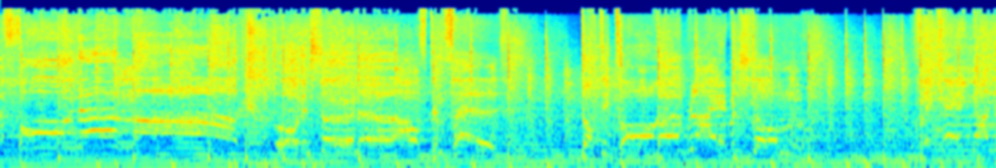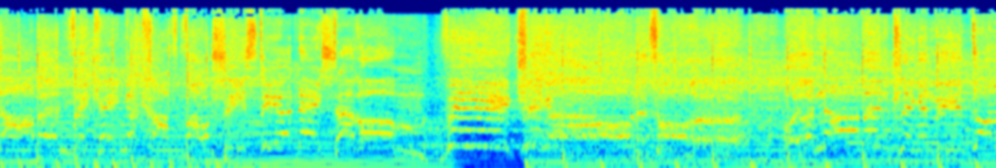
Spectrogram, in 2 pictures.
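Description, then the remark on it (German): A loud Viking-style hard rock version of a song, with dense driving guitars, a heavy sustained low end and wavering sung vocals, pausing briefly for a moment before crashing back in. “da ist diesmal eine Wikinger-Hardrock-Version bei rausgekommen, die mir persönlich extrem gut gefällt”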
